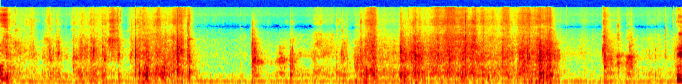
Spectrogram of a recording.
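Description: Lip glosses in clear plastic packages being handled and set down one after another on a cutting mat: irregular plastic rustling with a few soft clicks as the packages are put down.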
